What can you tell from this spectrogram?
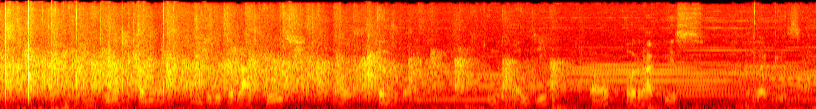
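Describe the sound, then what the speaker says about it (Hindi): Audience applause at an evening Hindustani classical vocal concert, a steady wash of clapping that gradually thins, with a voice speaking over it. "तालियां बजाया कीजिए।"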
